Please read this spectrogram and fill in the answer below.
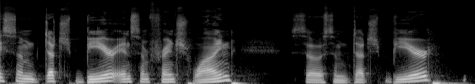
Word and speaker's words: French: and some french wine so again french not frenchy but french tongue curled up french wine and main stress on wine french wine next do you have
